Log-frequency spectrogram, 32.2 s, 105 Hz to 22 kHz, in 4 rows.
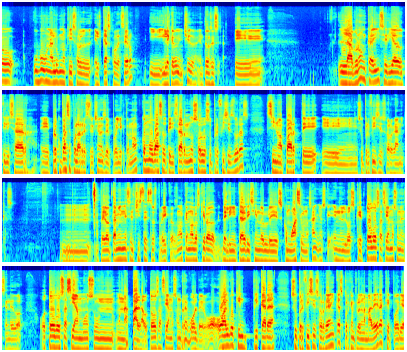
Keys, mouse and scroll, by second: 8.3-15.1 scroll up 1, 15.1-17.8 scroll up 1, 17.8-19.0 scroll up 1, 19.0-32.2 scroll up 1.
